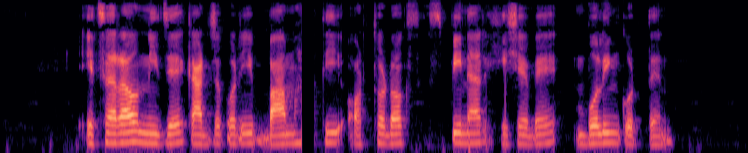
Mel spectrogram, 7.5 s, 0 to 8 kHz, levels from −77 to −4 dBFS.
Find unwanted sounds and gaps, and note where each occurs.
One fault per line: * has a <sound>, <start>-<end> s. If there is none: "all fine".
* has a dropout, 3.0-3.2 s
